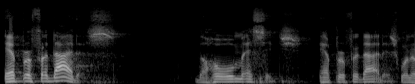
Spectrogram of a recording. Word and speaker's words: Epaphroditus: And I told him, Epaphroditus. That's how I say it.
